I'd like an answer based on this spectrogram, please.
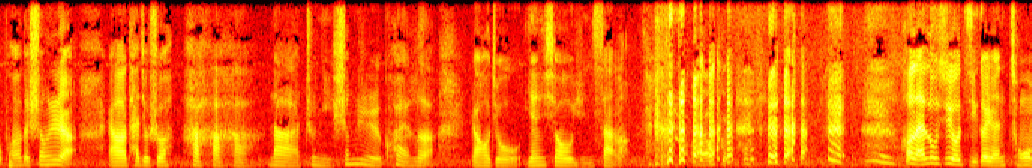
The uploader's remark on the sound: We are on a beach! 这是我们俩在一个神秘的地方录制的特别精短版！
